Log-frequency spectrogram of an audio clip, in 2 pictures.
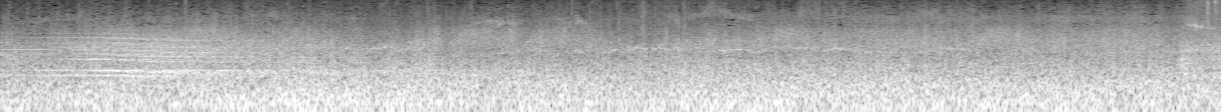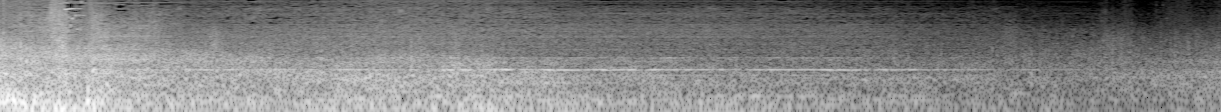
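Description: Wind rushes loudly during a fall, then drops to a softer, fading whoosh.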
